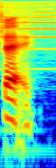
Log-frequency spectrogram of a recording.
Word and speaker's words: Che: C-H-E. – Cool. But it's pronounced like Shay, so that's good.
